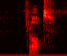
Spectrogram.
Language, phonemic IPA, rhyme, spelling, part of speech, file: Dutch, /vlɔt/, -ɔt, vlot, adjective / noun / verb, Nl-vlot.ogg
- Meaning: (adjective) 1. smooth, easy 2. quick, fast; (noun) raft; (verb) inflection of vlotten: 1. first/second/third-person singular present indicative 2. imperative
